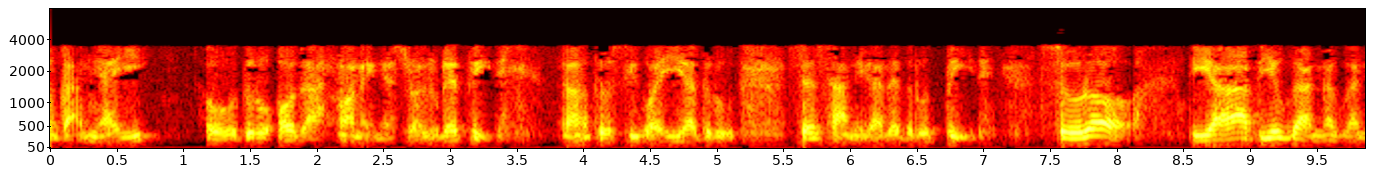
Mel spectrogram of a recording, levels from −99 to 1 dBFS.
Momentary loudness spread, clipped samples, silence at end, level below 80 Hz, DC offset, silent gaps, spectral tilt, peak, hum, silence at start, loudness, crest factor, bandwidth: 14 LU; under 0.1%; 0 s; -66 dBFS; under 0.1%; none; -10 dB/octave; -4 dBFS; none; 0 s; -21 LUFS; 16 dB; 3.7 kHz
